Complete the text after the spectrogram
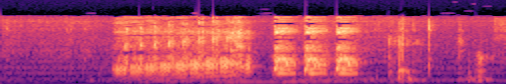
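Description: A toy robot dog plays loud electronic beeps and chirps close by.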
